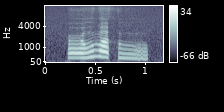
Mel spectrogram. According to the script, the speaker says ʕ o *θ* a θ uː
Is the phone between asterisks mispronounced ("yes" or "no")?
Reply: yes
